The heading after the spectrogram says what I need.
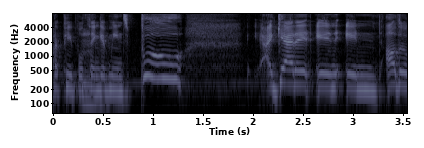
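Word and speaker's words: Bou: So R-A-E-N, rain, is a Korean syllable. Bo, B-O-U, that is how they write out like katakana, hiragana, all that stuff in Japanese to being bo. So that's why it is the long O sound.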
